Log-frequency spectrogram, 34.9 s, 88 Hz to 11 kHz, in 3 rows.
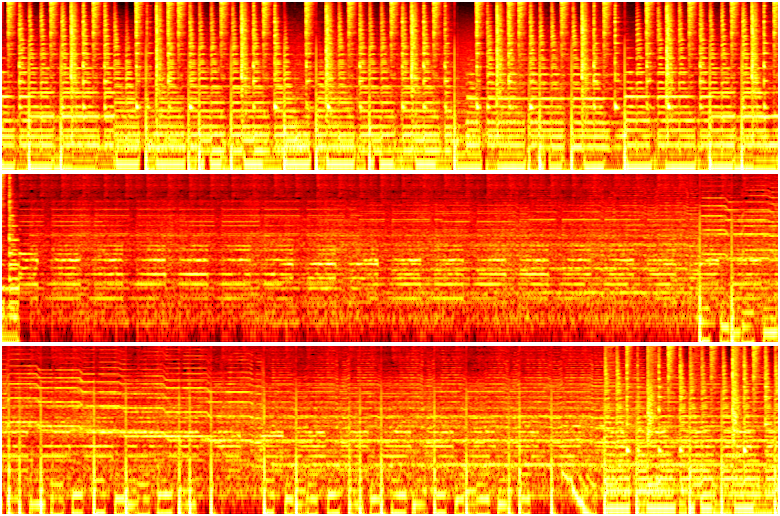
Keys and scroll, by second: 2.8 g, 3.1 shift+z, 11.1 f, 12.4 e, 12.8 4, 14.3 a, 14.6 f, 15.0 Return, 16.6 5, 16.9 0, 17.8 Return, 20.1 1, 20.5 Return, 23.4 shift+z, 26.1 shift+z, 28.5 g, 28.7 y, 30.3 shift+z, 32.1 g, 32.4 z.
